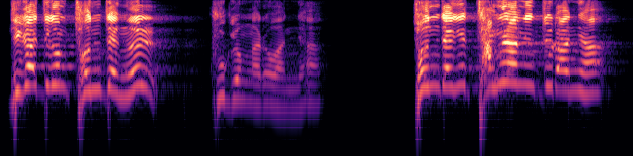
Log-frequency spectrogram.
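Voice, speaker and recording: A woman's voice: high voice, normal speed. A woman preacher voicing an angry older brother who scolds a young boy, raising her voice. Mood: scolding. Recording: long reverb of a large hall.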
